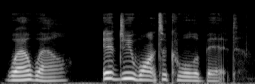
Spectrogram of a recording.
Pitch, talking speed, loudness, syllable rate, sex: 200 Hz, 210 wpm, -17 LUFS, 4.5 syllables/s, female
